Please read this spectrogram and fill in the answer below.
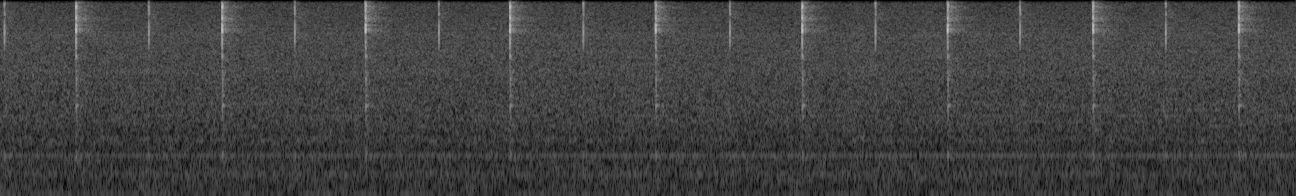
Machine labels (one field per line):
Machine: valve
